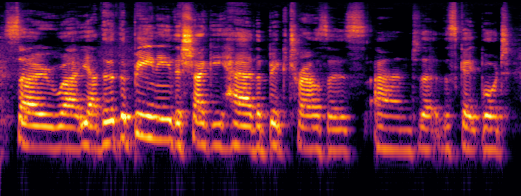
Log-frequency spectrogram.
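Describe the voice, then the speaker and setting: A woman's voice: on the low side, steady tone, moderate pace. A woman facilitating a tabletop roleplaying game, explaining the rules to a group of friends in casual chat.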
